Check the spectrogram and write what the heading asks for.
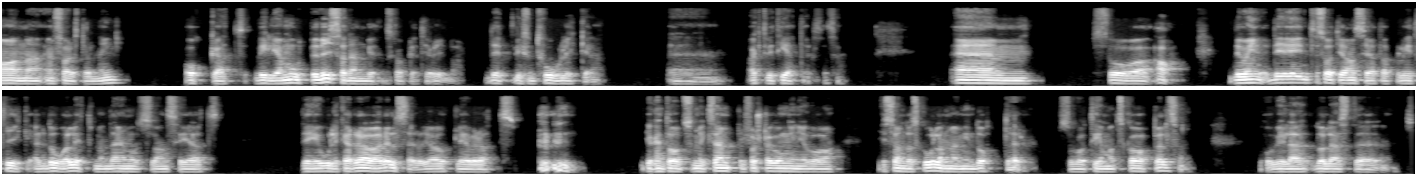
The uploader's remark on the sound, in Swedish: Den 22 maj hade vi en live-podd över zoom, som kommer här som ett vanligt avsnitt.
